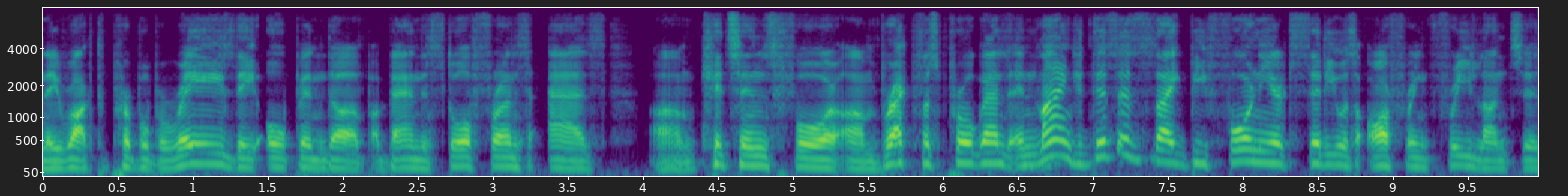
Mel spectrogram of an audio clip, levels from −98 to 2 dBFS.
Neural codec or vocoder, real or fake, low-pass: none; real; 7.2 kHz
